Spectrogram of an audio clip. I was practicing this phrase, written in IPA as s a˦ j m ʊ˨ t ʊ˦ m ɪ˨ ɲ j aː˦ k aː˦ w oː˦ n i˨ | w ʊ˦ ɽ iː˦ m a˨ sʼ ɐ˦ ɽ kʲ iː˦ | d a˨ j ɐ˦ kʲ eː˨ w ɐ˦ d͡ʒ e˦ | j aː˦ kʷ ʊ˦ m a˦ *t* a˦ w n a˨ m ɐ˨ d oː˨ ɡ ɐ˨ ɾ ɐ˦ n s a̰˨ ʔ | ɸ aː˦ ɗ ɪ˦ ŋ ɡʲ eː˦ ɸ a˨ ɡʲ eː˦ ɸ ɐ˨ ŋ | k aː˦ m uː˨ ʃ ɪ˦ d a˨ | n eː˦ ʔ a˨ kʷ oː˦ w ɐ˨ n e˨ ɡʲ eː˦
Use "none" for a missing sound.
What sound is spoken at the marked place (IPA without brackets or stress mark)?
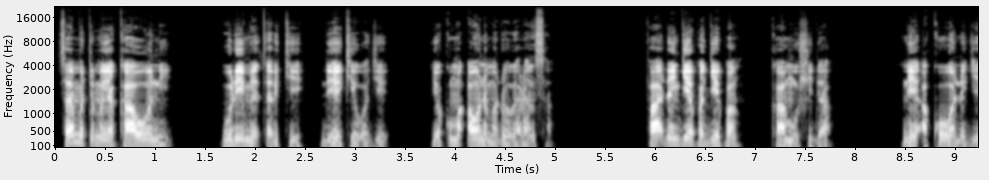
ʔ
